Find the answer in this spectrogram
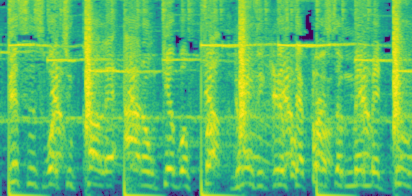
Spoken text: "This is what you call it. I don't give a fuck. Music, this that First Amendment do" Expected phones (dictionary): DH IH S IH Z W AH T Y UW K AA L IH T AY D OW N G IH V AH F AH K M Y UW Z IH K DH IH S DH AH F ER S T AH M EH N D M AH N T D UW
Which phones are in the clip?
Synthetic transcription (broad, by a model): DH IH S IH Z W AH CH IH K AA L IH T AY D OW N G IH V AH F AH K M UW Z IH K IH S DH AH P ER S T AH M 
